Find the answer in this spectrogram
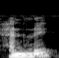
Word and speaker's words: Henley: William Ernst हेनरी जी, spelling ERNEST है, लेकिन Ernst पढ़ा जाएगा अर्न्स्ट, एंड HENLEY है, विलियम अर्न्स्ट हेनले।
